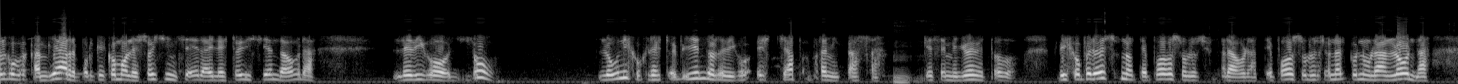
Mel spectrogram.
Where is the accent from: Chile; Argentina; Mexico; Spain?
Argentina; Misiones; moved away; 2 años que vine de Misiones. Me hice los papeles, cambio de domicilio.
